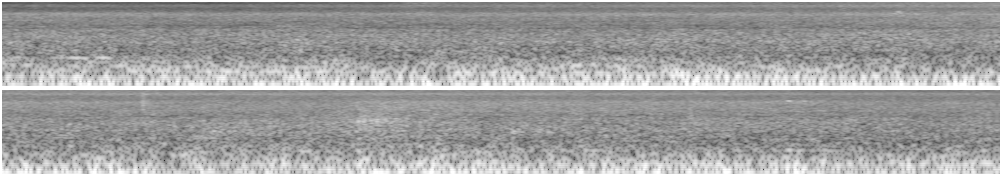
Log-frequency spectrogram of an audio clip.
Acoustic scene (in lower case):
residential area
